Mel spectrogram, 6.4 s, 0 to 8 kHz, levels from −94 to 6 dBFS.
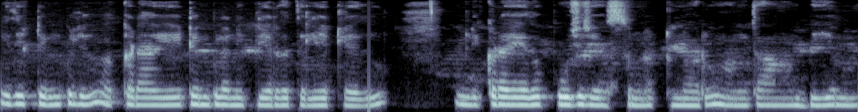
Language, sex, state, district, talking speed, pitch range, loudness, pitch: Telugu, female, Andhra Pradesh, Anantapur, 150 wpm, 190-215 Hz, -19 LUFS, 200 Hz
